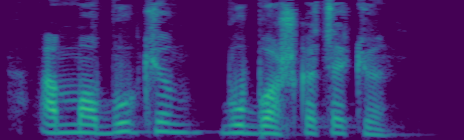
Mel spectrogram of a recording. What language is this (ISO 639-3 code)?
uzb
